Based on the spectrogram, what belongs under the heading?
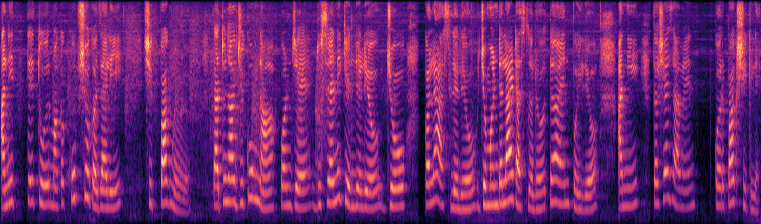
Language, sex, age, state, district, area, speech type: Goan Konkani, female, 18-30, Goa, Pernem, rural, spontaneous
